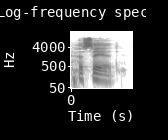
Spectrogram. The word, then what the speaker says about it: hesed: It's the Hebrew word hesed, H-E-S-E-D, and I don't pronounce it right. Sounds like a cat kind of coughing with a fur ball, the way they put a K in front of that.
